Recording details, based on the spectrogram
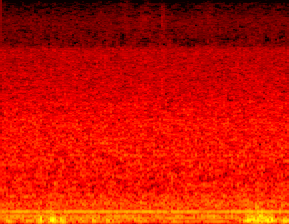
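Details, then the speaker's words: A barely used Casablanca Four Seasons III ceiling fan with a three-way light kit, running on low speed. A soft, steady low hum at constant pitch with no ticks or wobble; it has a good, smooth low speed. "has a good low speed to it"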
